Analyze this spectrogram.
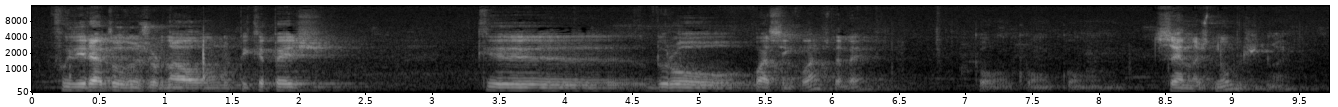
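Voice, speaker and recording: A man speaks at a fairly slow pace. There is audible room echo around his voice. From Portugal, Pernes (Santarém, Ribatejo). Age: 60s. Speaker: hospitality equipment technician, local activist. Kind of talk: interview testimony. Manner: halting, many repetitions and fillers.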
